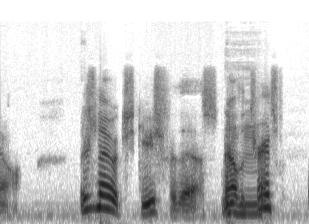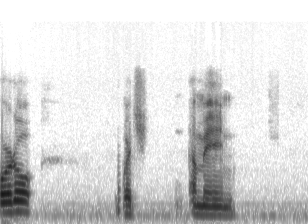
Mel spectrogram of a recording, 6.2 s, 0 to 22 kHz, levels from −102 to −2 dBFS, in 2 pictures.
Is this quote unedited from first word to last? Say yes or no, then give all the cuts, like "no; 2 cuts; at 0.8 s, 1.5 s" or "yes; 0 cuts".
yes; 0 cuts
